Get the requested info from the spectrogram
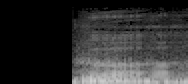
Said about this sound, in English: As I breathe into the mic, sorry about that. I'm breathing into your ear holes, and I'm not going to apologize for that.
